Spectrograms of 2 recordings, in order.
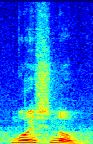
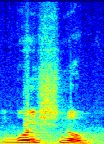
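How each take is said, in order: Both takes have the same delivery.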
